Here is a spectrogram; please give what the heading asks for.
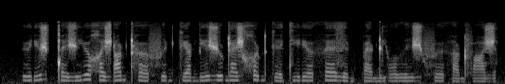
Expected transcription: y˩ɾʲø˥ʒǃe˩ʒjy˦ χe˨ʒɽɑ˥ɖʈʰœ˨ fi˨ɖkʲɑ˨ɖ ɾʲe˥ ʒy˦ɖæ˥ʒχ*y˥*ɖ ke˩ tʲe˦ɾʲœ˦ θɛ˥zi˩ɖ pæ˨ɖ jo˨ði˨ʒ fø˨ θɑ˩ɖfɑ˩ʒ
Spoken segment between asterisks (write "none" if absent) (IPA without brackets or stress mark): y˥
